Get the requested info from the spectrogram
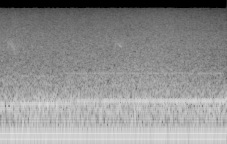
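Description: A steady low hum with one higher held tone and a faint hiss, unchanging throughout.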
